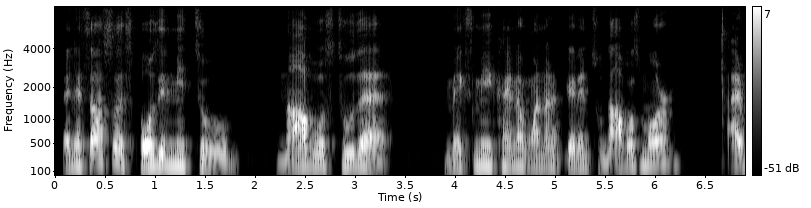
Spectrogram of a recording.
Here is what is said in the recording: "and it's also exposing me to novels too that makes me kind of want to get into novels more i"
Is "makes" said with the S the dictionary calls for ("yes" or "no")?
yes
